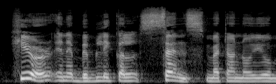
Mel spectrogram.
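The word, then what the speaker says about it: metanoia: The word repentance is pronounced as metanoio in Greek, metanoio.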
